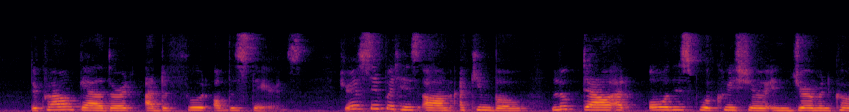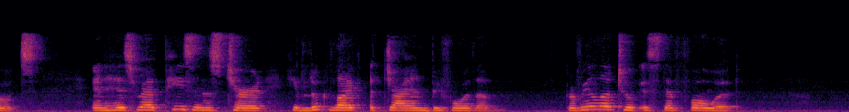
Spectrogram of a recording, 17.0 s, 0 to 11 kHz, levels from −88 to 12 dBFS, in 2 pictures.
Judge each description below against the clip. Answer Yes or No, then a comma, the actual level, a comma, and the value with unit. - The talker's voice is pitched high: Yes, high, 235 Hz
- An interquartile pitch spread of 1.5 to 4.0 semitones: Yes, average, 2.9 semitones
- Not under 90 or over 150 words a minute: Yes, average, 145 wpm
